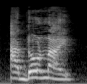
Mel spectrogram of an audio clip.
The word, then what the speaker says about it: Yahweh: Dikatakan dalam penulisannya memang Yahweh, tapi pengucapannya Adonai. Mana bisa hal itu terjadi, saudara? Tulisannya Yahweh yang keluar dari mulut dengan kata Adonai.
